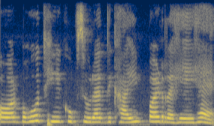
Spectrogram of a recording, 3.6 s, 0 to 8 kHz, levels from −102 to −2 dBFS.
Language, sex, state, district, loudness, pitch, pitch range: Hindi, female, Chhattisgarh, Raipur, -16 LUFS, 285 Hz, 265-300 Hz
